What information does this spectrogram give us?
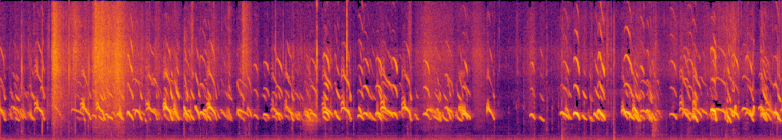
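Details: Chicken chicks chirping loudly, dense rapid runs of high, falling peeps from many chicks with short pauses, occasional clicks and a brief rustle.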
